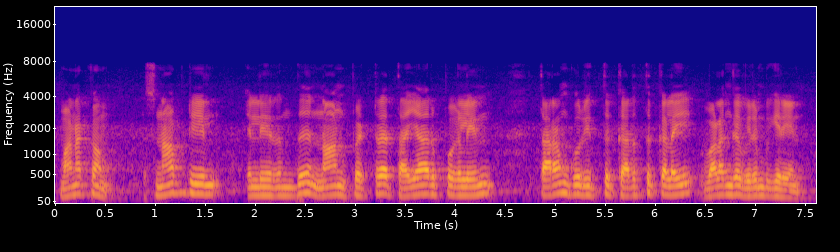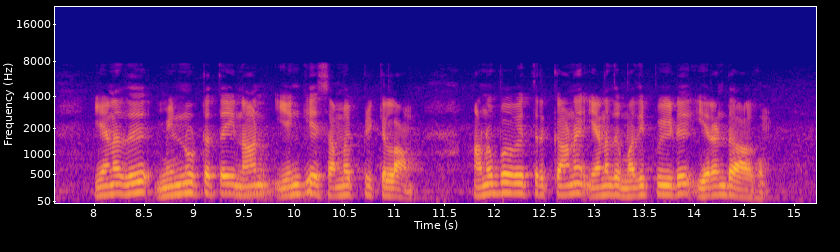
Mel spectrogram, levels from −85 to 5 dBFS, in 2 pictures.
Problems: none marked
